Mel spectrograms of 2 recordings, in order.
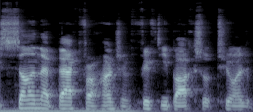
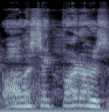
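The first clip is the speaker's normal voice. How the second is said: put-on much higher, eager kid voice; excited kids; 10 semitones higher than usual. Kids at the con spotting cosplayers, excited and high. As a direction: imitate thrilled little kids wanting photos. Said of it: "all you can see is just kids just like".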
